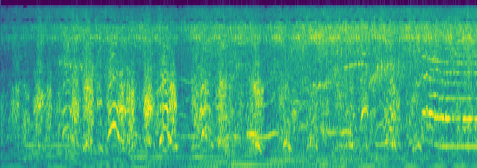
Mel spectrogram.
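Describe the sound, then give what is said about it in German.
Several dogs bark and yelp excitedly as a flock of birds flies up and distracts them, a dense, overlapping chorus of sharp barks with higher yips and whines mixed in, continuing steadily throughout. “Doch dann fliegt ein Vogelschwarm auf und lenkt die Hunde ab.”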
